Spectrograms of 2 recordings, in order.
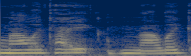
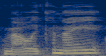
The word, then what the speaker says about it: malachite: For those of you who chose group number 2 with my beautiful malachite, I said it right this time because it was like malaconite last time.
